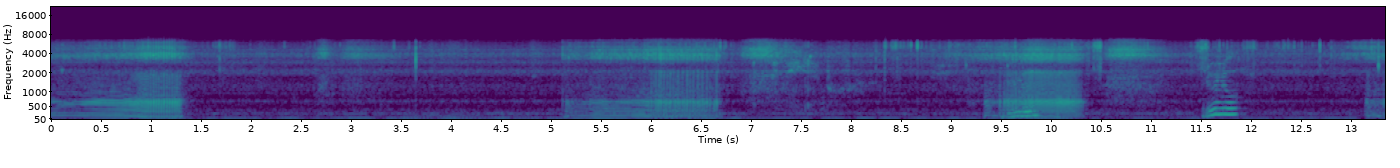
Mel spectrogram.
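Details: A sleeping pug's loud snoring: rattling snores with soft squeaky whistles over several breaths against a steady low hum; snoring in a flat-faced dog.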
